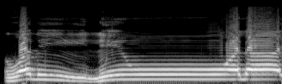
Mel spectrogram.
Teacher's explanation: ادغام بھی کریں گے اور ناک میں آواز بھی لے جائیں گے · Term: ادغام با گنہ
